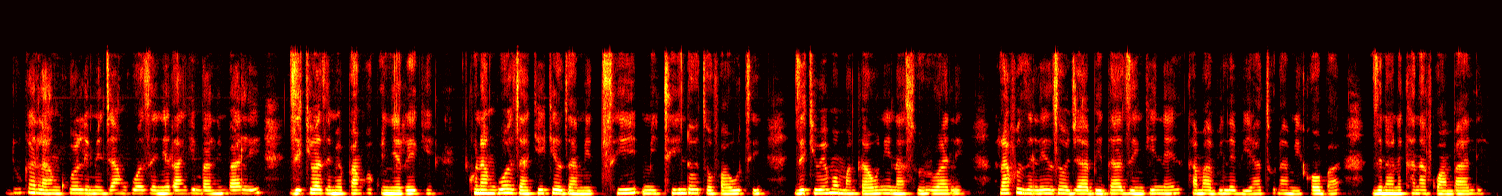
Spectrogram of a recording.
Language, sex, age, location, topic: Swahili, female, 25-35, Nairobi, finance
